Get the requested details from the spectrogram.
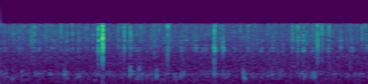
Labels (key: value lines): label: ambient
recorder: HydroMoth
